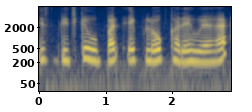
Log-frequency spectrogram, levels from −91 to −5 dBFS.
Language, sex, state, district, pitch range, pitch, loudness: Urdu, female, Bihar, Saharsa, 225-245 Hz, 235 Hz, -19 LUFS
